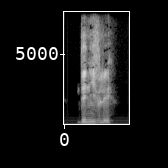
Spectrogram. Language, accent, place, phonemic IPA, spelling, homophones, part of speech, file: French, France, Lyon, /de.ni.vle/, déniveler, dénivelai / dénivelé / dénivelée / dénivelées / dénivelés / dénivelez, verb, LL-Q150 (fra)-déniveler.wav
- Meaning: to make uneven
